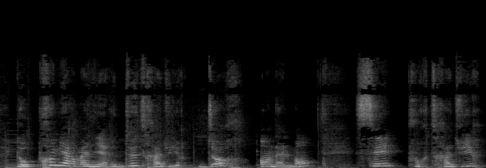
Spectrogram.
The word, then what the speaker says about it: doch: non c'est pas ça c'est ce petit mot d'or qui s'écrit d o C H et qui se prononce bien dor et pas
